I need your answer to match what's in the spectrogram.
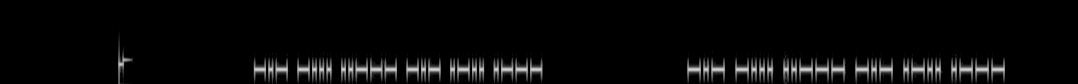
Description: Morse code, heard as a keyed tone, about 29 wpm, 700 Hz. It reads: KB2KLJ KB2KLJ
